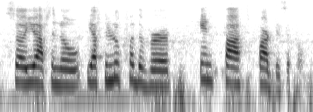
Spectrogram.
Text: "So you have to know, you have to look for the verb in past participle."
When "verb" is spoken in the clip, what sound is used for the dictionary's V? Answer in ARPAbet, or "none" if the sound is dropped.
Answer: V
